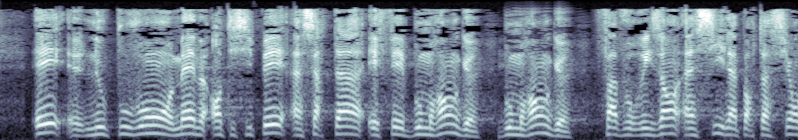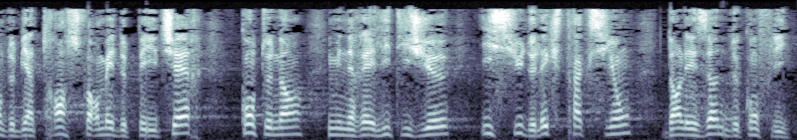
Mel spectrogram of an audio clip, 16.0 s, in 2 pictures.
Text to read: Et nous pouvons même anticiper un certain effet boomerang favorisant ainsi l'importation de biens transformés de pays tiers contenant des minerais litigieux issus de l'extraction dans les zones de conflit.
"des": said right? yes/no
no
